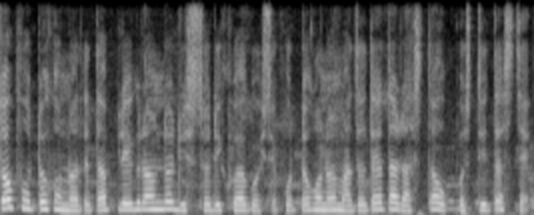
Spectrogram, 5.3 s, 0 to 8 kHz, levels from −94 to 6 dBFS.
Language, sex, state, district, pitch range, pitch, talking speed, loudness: Assamese, female, Assam, Kamrup Metropolitan, 215-255 Hz, 225 Hz, 170 wpm, -18 LUFS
